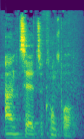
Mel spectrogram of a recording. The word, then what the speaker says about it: Antetokounmpo: In the Greek way, you gotta say with a D, so it's Antetokounmpo. But in the Greek way, you say with the NT, like Antetokounmpo.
